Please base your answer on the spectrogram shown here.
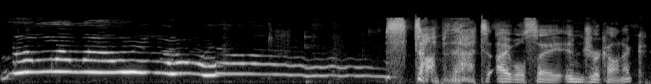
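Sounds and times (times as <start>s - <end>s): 
voice imitating a creature's piteous howl of pain: 0.0s - 4.1s
speech: 3.9s - 6.4s.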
